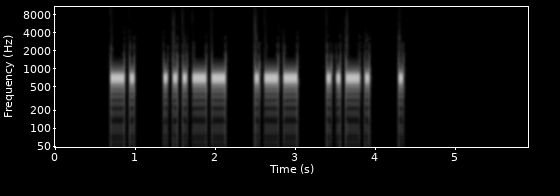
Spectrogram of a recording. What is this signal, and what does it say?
Morse code, heard as a keyed tone, about 20 wpm, spaced as for 15 wpm, 700 Hz. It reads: N3WFE
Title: 140 Lesson 23g - Letter f - Call Signs 20wpm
